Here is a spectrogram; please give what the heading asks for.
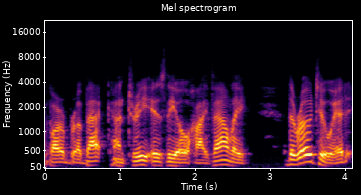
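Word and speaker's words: Ojai: name of their home you are to pronounce it ohigh is Indian for nest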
